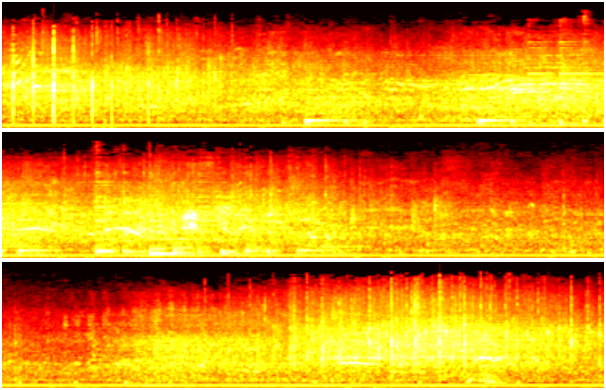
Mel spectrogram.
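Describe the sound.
Applause from a concert audience welcoming Paul McCartney, who is in the crowd. Sustained clapping and crowd noise dips in the middle, then swells again toward the end.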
